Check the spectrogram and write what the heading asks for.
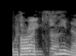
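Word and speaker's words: Carcacinha: Ramos is how do you say his nickname? Do you know how to say his nickname? Carcassina? Carcassina, I believe? – Caracina. – Caracina, that's right.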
